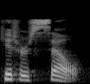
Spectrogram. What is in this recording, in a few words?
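"Gitter cell", English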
